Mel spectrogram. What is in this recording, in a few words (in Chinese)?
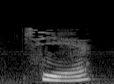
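"写", Mandarin Chinese; hsk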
